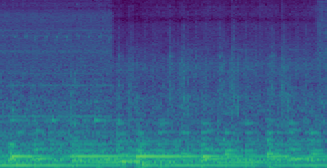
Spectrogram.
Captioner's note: machinery clicking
